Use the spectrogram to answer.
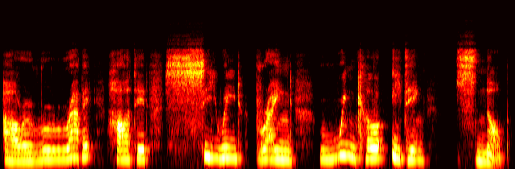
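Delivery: high, very slow insults; taunting dragon. A narrator's reading. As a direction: stretch each insult out.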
